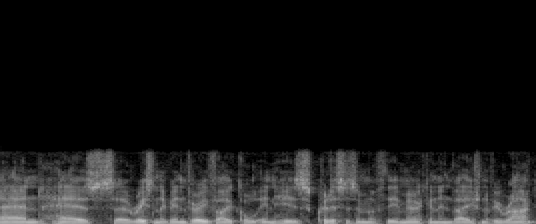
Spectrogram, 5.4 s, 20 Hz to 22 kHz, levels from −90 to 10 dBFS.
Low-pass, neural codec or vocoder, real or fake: 7.2 kHz; codec, 16 kHz, 4.8 kbps, FACodec; fake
